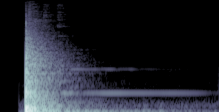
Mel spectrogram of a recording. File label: object cabinet wooden door close soft glass clang; smartsoundfx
